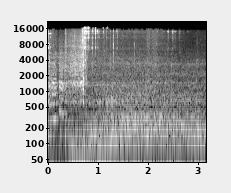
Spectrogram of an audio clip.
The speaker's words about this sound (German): Also komm, wir gehen, wir starten mal den Motor und, und fahren da mal richtig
